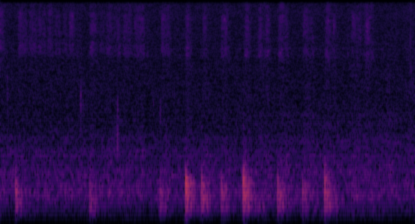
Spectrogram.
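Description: Faint, irregular short strokes of a stylus writing on a large touchscreen display.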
